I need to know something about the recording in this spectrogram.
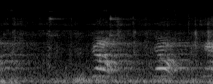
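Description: A pony's hooves beating on dirt as it trots a carriage through an obstacle, with a high-pitched squeal that recurs about every half second and stands out above the hoofbeats.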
